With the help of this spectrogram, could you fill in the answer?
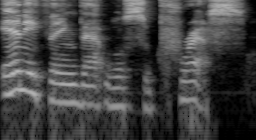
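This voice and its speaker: A woman's voice: deep voice, animated, takes it slowly. A woman hosting a spiritual talk show, speaking earnestly and drawing out her guest.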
